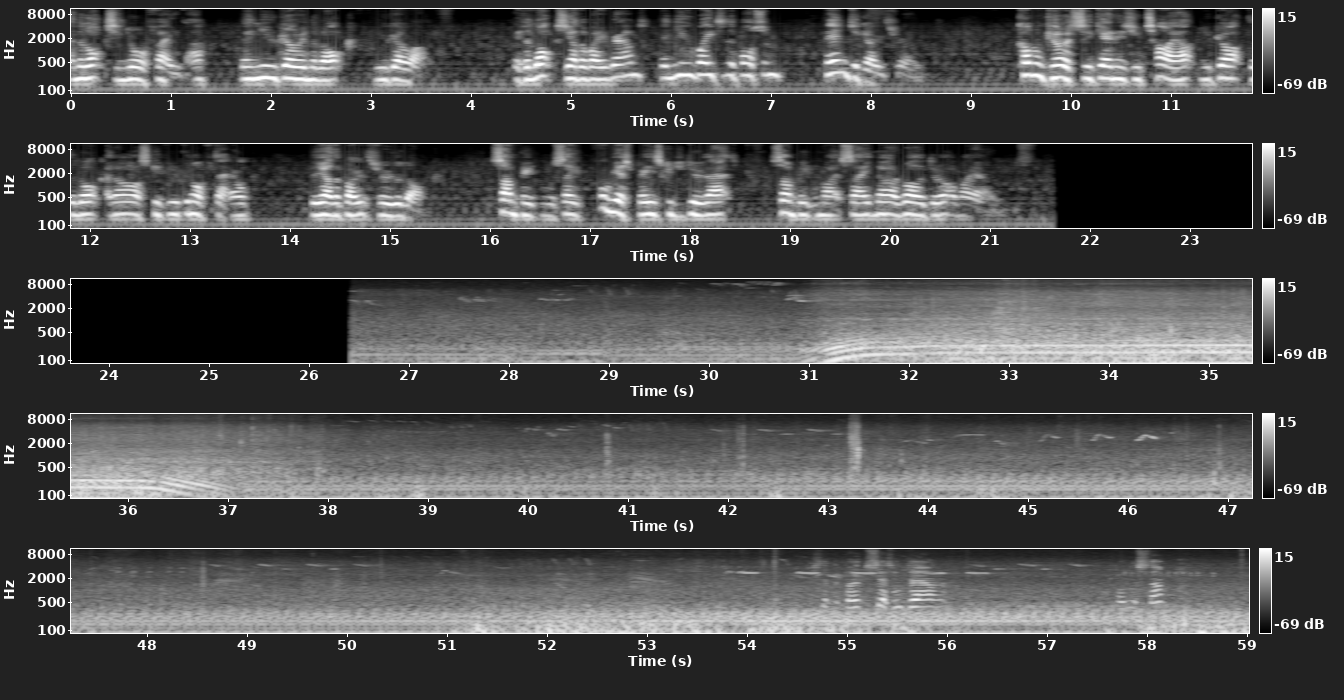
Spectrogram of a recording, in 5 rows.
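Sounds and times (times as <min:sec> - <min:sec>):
diesel boat engine idling: 0:26.5 - 0:59.0.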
